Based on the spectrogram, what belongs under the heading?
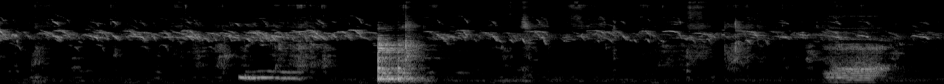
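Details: ['Chicks of domestic hens with a miniature toy jeep, constant thin high peeping, broken by a sharp clack near four seconds and short low voice bursts.']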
